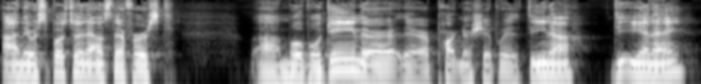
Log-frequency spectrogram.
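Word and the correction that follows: DeNA: D-N-A. – D-N-A. Dana, I like to pronounce it. Ooh, there's something flying around here. – It's pronounced like DNA.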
